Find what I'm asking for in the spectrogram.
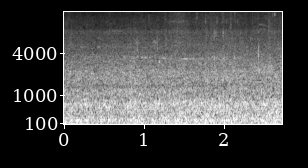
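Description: A clear river runs past during salmon fishing season in Canada, giving a steady, broadband rush of flowing water that holds level throughout without a break, with no voices over it.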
